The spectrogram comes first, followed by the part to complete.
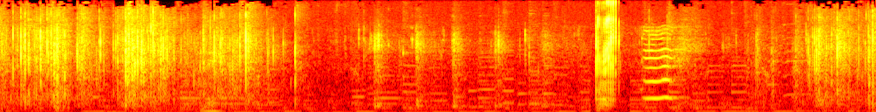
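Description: Crinkling of a plastic snack bag being opened and handled for the first few seconds, over background music. Near six seconds, a sudden loud burst is followed by a brief pitched tone.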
